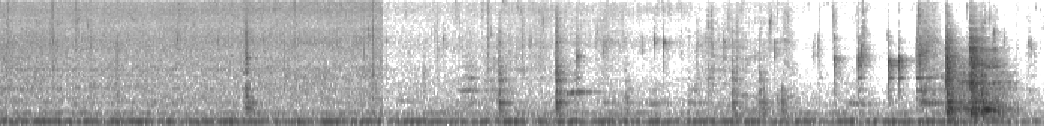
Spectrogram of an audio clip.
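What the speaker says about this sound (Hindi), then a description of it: "इनको मैं एक डिश में निकाल लेती हूँ।" Fried okra lifted out of a pan of hot oil into a dish, soft sizzling under scraping and clinking of a utensil against metal, growing busier and louder toward the end.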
